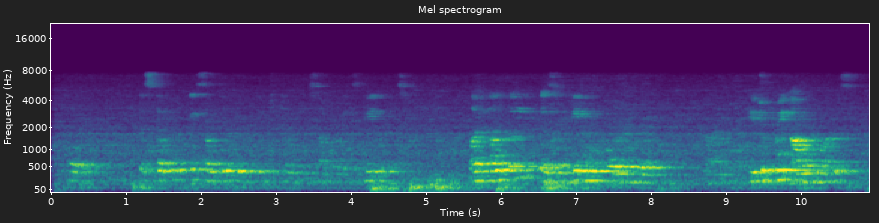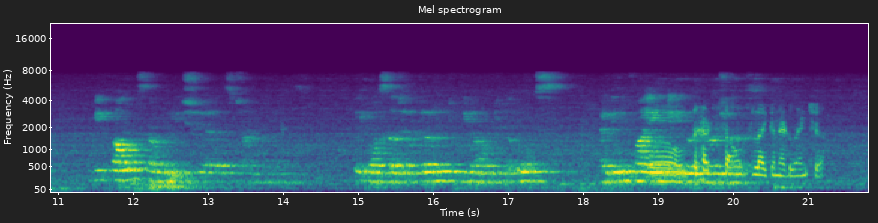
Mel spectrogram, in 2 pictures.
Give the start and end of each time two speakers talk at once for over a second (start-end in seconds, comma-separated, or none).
18.9-20.1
